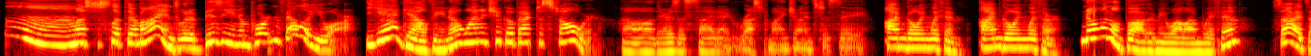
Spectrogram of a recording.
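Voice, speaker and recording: A sardonic video game construct, a rough country killer nursing a grudge. Her voice sits a little low for a woman and moves in wide, lively swings. She speaks in folksy, ungrammatical phrases with a taunting, bitter edge. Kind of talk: video game character dialogue.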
